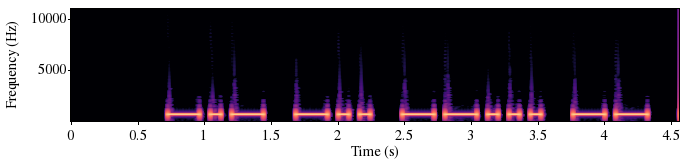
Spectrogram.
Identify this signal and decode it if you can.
Morse code, heard as a keyed tone, about 15 wpm, 700 Hz. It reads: KD7M
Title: USA Call Signs - 6 Characters - 8x Character Spacing - 15wpm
